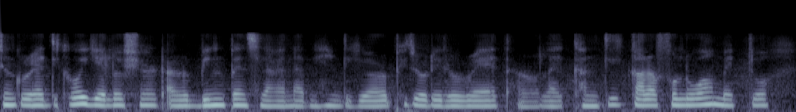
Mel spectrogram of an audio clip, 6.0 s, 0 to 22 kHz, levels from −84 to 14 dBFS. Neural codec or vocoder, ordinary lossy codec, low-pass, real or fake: codec, 16 kHz, about 1 kbps, DyCAST, with the encoder's durations; none; 7.2 kHz; fake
